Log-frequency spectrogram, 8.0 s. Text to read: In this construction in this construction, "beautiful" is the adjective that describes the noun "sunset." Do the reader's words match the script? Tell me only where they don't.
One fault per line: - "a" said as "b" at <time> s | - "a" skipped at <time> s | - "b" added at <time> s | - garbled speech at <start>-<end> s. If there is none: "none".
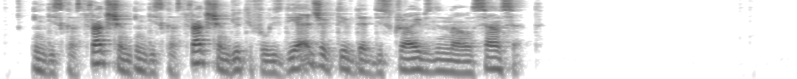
none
